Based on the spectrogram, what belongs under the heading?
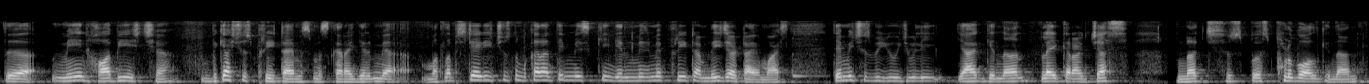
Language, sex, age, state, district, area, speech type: Kashmiri, male, 30-45, Jammu and Kashmir, Budgam, rural, spontaneous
